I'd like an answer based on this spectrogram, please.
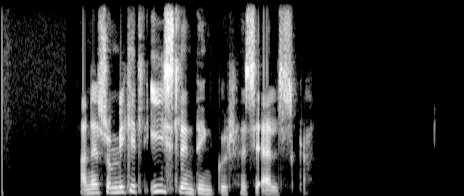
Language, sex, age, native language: Icelandic, female, 40-49, Icelandic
